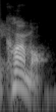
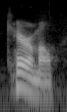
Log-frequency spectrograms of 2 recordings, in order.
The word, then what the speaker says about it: caramel: I say caramel. Me too. Because Yeah, same. there are places. Yeah, so there are different regional dialects and everything, and that's just how we say caramel, but it should be caramel.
